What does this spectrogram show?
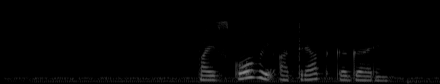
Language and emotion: Russian, neutral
